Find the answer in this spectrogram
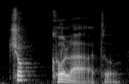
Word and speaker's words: cioccolato: No, double C, if it's preceded, followed by A O U, it's cacocu, but stronger. So, cioccolato.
